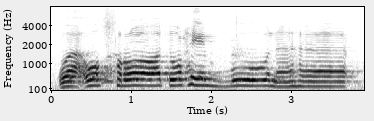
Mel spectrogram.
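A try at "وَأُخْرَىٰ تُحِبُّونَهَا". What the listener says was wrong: Hanya ditipisin lagi. Tuhi, tuhi, turunin rahangnya. Wa ukhra tuhibbunaha.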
